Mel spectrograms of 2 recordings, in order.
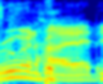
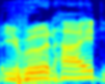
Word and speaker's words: Ruinhide: And then like there are two other characters, Liliana, and oh man, how do you pronounce this? – Ruinhide. – Ruinhide. Yeah. So.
